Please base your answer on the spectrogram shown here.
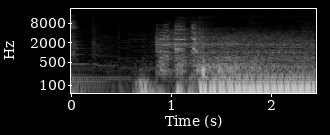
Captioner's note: ignition noise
